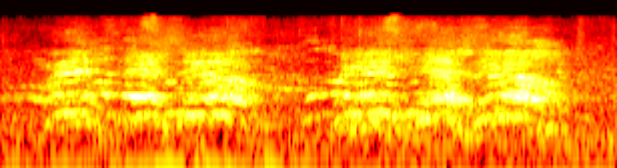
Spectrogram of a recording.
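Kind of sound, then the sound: crowd, crowd shouting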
